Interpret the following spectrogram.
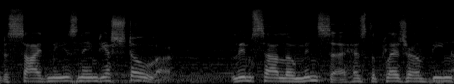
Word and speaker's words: Limsa Lominsa: Limsa Lominsa has the pleasure of being under her Limsa care. Lominsa. That's how you pronounce that.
